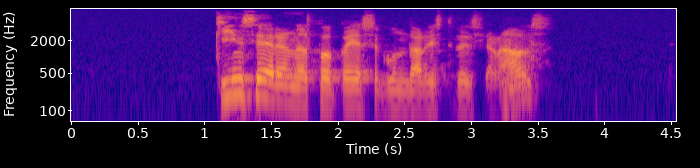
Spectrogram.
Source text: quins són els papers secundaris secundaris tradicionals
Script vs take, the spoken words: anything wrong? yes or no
yes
